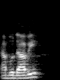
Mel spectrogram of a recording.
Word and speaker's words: Abu Dhabi: Abu Dhabi.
